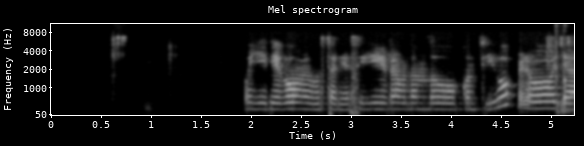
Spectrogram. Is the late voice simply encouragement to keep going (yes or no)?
yes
